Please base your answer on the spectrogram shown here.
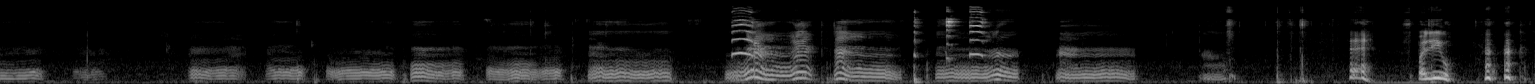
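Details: A Yorkshire Terrier gives a run of wavering, moaning whines and grumbling growls, like a small dog trying to talk, while chewing on its owner instead of its toys.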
